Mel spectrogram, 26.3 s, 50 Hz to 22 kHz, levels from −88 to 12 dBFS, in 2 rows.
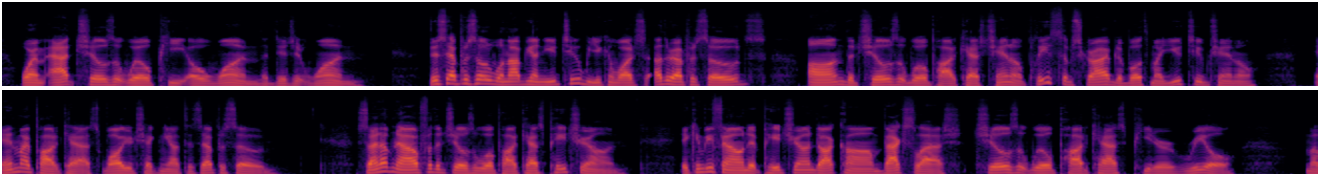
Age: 30-49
